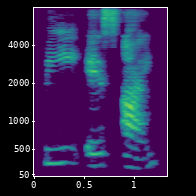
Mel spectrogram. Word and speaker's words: psi: by a greek alphabet psi actually you write it as p s i p is silent here so we call it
